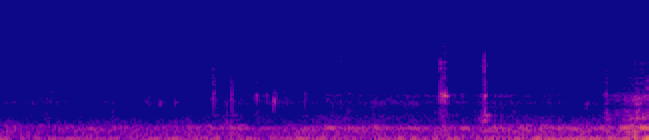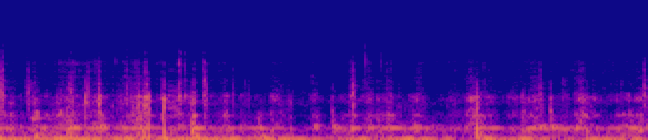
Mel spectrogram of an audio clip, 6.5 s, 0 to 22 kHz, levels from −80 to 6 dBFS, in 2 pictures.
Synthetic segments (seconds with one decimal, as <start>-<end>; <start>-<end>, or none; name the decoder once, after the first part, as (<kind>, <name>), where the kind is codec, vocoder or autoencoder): none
